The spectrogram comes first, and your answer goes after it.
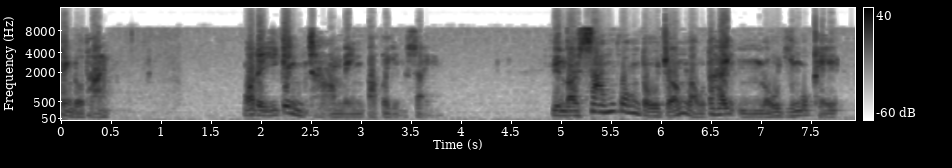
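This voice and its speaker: A man playing a confident schemer bent on justice in a Hong Kong Cantonese radio drama, explaining persuasively in a husky voice. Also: on the low side, sing-song, moderate pace, long pauses.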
